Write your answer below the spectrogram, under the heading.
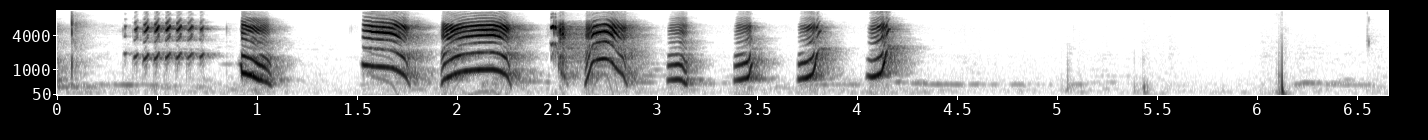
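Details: A green parrot kept indoors, said to talk in Urdu and Hindi, gives a loud burst of harsh, squawking, speech-like syllables, about ten arching notes in four seconds, then falls silent apart from faint clicks.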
